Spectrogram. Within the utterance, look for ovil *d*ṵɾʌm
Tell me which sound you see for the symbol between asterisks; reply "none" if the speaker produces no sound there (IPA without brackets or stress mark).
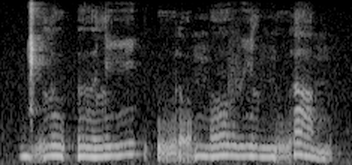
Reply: n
